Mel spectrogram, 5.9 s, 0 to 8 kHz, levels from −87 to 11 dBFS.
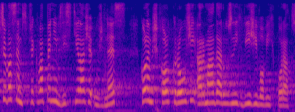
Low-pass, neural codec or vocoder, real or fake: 7.2 kHz; none; real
